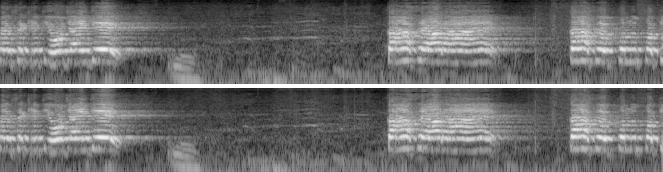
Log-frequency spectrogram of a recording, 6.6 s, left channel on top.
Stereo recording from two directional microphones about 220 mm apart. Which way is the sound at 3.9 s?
30° right (ahead or behind).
